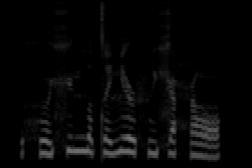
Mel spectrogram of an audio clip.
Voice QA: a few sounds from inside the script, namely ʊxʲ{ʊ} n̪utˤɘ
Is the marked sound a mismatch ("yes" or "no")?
no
